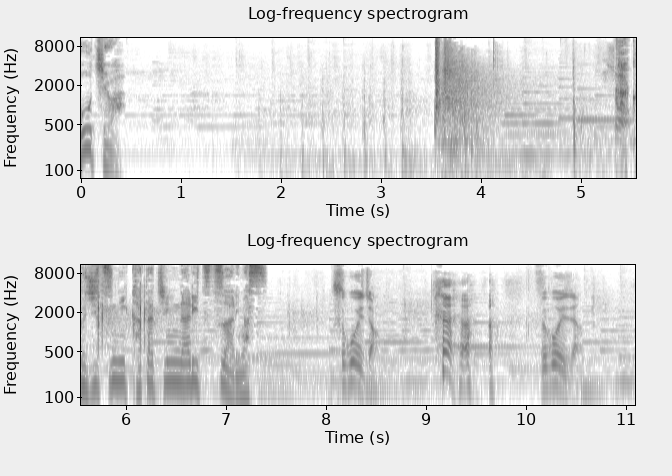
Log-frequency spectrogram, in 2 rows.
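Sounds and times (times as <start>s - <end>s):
soft background music: 0.0s - 11.0s
running footsteps on runway: 1.4s - 3.6s.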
